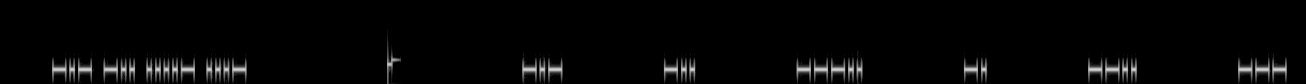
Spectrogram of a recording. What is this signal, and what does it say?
Morse code, heard as a keyed tone, about 28 wpm, spaced as for 11 wpm, 700 Hz. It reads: KD4V KD8NZO
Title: USA Call Signs - 8x Character Spacing - 28wpm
